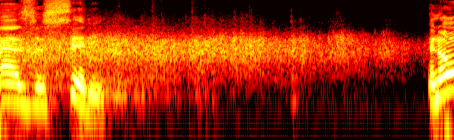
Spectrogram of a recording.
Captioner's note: audience clapping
